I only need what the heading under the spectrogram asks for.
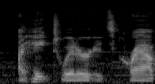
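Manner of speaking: normal talking voice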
